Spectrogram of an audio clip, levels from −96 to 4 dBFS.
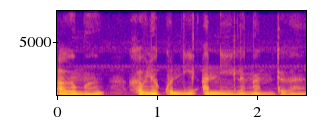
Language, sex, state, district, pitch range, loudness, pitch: Wancho, male, Arunachal Pradesh, Longding, 120-130 Hz, -15 LUFS, 125 Hz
